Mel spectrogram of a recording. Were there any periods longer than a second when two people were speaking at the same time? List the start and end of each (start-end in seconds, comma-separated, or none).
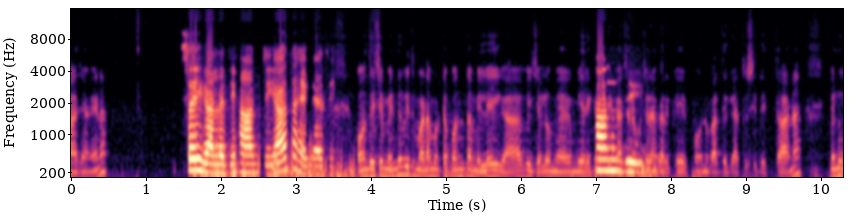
none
